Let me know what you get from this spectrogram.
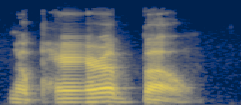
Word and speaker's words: nopperabo: Okay, N-O-P-P-E-R-A-B-O. – Okay. – No para bow.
